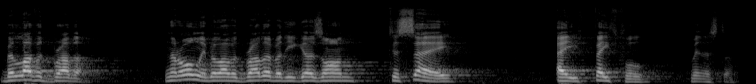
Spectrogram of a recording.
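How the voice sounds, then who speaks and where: High-voiced Arabic-accented preacher, echoing hall. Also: male voice. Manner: emphatic, slows and rises on key phrases. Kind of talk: sermon. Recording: long hall reverb.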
